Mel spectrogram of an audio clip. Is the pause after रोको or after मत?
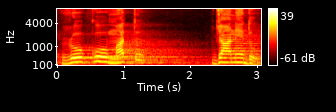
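after मत. The pause comes after मत.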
